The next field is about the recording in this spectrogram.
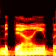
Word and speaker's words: Madalian: Pronounced Medallion, but spelled M-A-D-A-L-I-A-N.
